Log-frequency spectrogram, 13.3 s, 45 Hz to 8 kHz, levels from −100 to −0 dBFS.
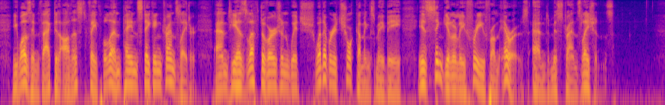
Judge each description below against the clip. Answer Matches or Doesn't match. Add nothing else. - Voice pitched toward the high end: Doesn't match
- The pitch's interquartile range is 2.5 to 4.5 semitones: Doesn't match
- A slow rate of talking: Matches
